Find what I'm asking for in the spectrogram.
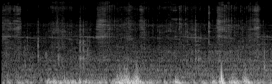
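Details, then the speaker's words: Bicycle with a three-piece crankset: dull creaks and thumps with each pedal stroke from a bottom bracket fouled with grit and dried grease, fixed by cleaning and re-greasing. "That's the sound of a super clapped bike. But good news because I'm here to show you how to fix it."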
